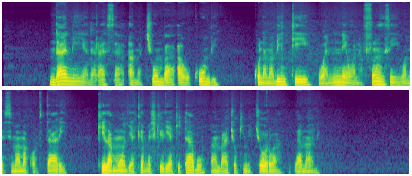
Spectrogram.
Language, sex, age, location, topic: Swahili, male, 18-24, Dar es Salaam, education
